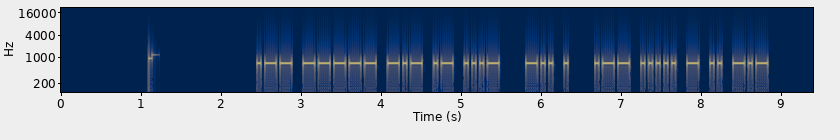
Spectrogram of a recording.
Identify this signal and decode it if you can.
Morse code, heard as a keyed tone, about 25 wpm, 700 Hz. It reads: W0KAV DE W5TIK
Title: USA Callsign DE Callsign - 5 Characters - 25wpm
